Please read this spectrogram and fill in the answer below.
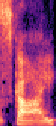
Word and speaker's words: Skye: you've got sky and Skye and the only difference between the two skies in the story is that one has an e but it's pronounced the same so that to me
